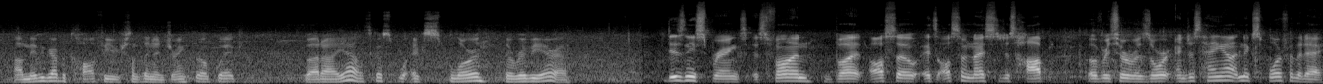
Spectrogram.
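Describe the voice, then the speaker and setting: A man with a fairly high pitch, ordinary pitch variation and noticeable background noise. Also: moderate pace. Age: 20s. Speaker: vlogger. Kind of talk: casual vlog narration. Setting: indoors at a resort lobby. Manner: loud; quieter.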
